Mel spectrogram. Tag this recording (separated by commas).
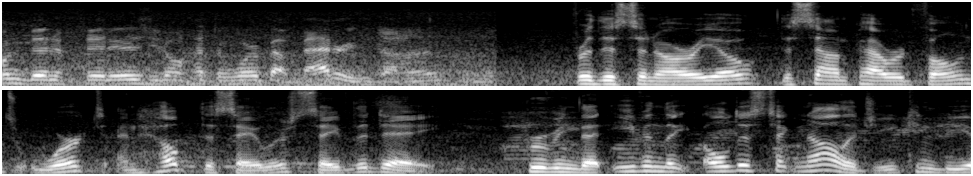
Speech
